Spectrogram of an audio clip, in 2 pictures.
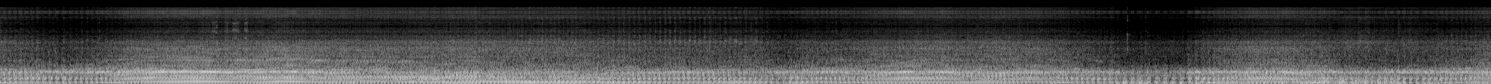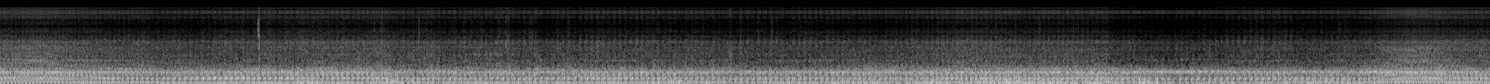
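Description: A motorcycle engine hums and revs, rising and falling in pitch.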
